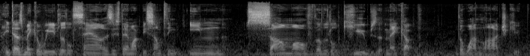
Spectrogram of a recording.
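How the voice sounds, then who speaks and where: A man's voice: sits low, steady tone, normal speed, over music. A man narrating as game master in an improvised tabletop story, describing scenes in an informal, conversational way.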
